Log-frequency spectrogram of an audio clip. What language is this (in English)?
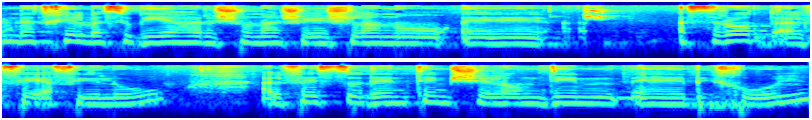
Hebrew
